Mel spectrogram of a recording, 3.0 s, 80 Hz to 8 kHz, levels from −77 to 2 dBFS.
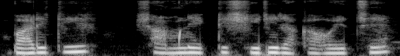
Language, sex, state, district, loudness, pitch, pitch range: Bengali, female, West Bengal, Alipurduar, -15 LUFS, 210 Hz, 195-215 Hz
